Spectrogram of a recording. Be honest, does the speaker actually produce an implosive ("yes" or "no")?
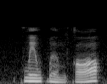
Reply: yes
